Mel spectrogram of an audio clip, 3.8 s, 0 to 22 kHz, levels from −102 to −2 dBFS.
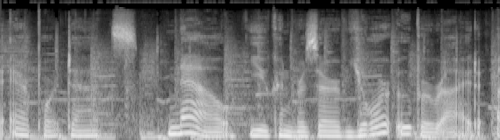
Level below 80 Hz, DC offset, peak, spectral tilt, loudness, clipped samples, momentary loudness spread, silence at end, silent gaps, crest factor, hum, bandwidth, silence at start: -34 dBFS; under 0.1%; -2 dBFS; -5.5 dB/octave; -17 LUFS; under 0.1%; 4 LU; 0 s; none; 14 dB; none; 15 kHz; 0 s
